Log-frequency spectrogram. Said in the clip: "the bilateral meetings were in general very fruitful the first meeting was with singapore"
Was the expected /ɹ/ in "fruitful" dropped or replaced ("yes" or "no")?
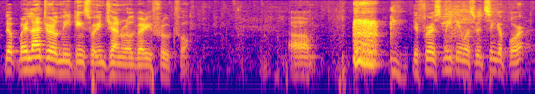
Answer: no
